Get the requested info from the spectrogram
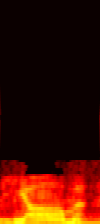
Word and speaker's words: yom: The Hebrew word in Genesis 1 is the word yom. And if you were going to spell it with English letters, you'd spell it Y-O-M.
